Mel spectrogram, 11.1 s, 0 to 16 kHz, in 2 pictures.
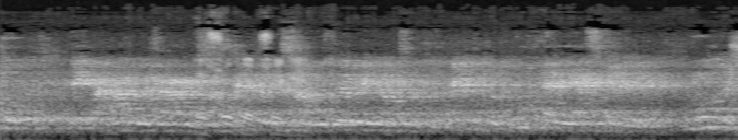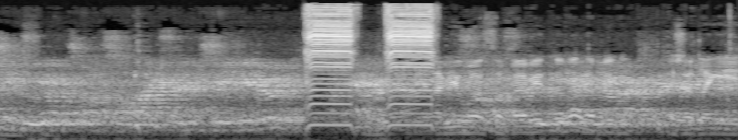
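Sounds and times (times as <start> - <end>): short electronic buzzes: 7.8 - 8.8.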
